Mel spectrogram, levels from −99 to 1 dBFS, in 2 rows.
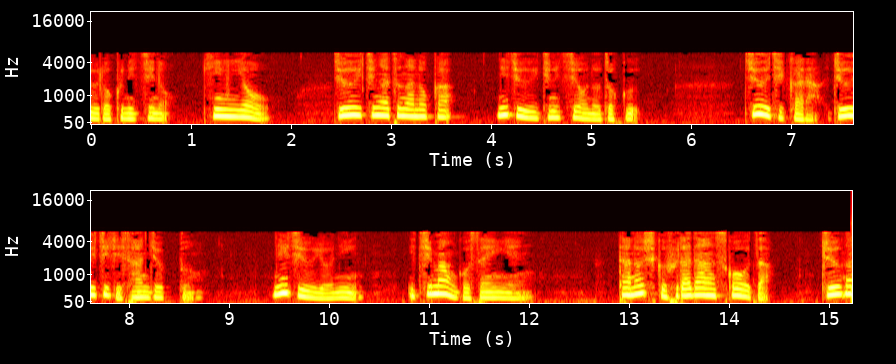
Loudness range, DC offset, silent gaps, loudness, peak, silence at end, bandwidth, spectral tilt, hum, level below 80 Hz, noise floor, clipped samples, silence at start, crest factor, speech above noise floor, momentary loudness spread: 3 LU; under 0.1%; none; -18 LUFS; -2 dBFS; 0 s; 5.8 kHz; -12 dB/octave; none; -46 dBFS; -58 dBFS; under 0.1%; 0 s; 16 dB; 41 dB; 15 LU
